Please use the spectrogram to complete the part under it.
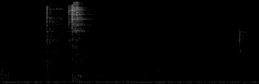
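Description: Scissors snip off a crispy, dried Begonia Rex leaf, two quick close crisp cuts followed by a faint later snip in an otherwise quiet room.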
